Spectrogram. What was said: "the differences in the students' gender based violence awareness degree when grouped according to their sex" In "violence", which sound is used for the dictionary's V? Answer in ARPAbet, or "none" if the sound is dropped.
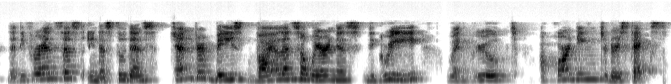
V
